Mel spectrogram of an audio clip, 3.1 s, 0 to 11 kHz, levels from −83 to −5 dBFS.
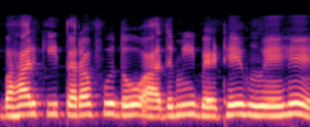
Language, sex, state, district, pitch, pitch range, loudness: Hindi, female, Madhya Pradesh, Bhopal, 225 Hz, 210-235 Hz, -10 LUFS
